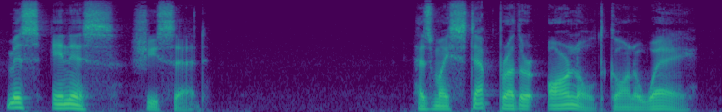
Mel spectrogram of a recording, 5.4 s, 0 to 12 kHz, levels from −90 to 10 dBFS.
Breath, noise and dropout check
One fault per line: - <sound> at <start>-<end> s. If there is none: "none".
none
